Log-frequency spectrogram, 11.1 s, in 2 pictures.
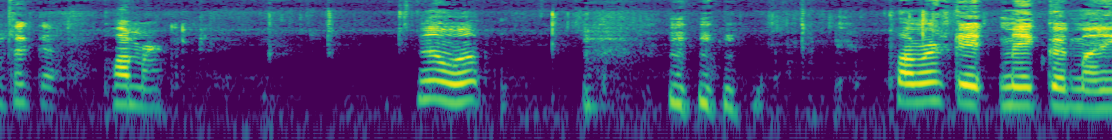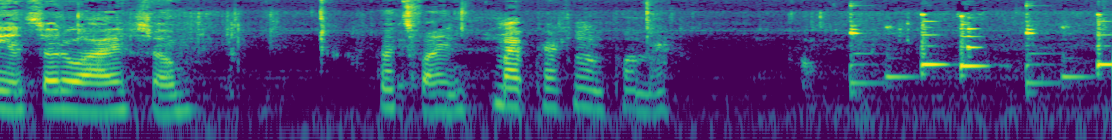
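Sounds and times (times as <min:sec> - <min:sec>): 
speech: 0:00.0 - 0:01.0, 0:02.1 - 0:06.7, 0:07.4 - 0:09.0
phone ringtone: 0:09.8 - 0:11.1.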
